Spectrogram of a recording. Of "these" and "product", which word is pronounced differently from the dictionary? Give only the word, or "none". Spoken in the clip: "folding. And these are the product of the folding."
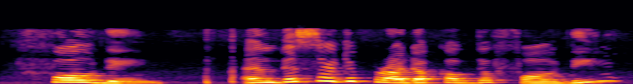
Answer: these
